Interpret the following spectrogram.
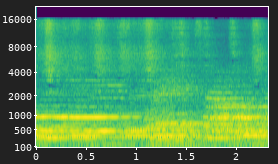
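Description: Children's choir singing, holding long notes over accompaniment that keeps a light, regular high beat.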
